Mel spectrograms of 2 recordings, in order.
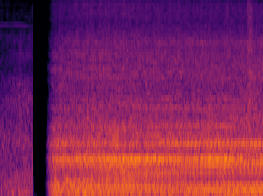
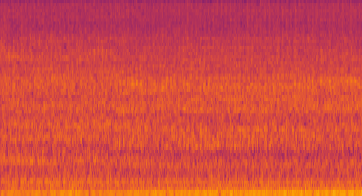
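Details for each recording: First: Acura TSX at idle after custom exhaust using stock mufflers: steady petrol rumble with a light metallic buzz from a rattling heat shield; otherwise sounds good and quiet. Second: Acura TSX with a custom exhaust using stock mufflers, warming up: a loud, deep, even idle with no misses or knocks. Engine sounds healthy; owner suspects a leaking VTEC solenoid gasket. Normal idle.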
